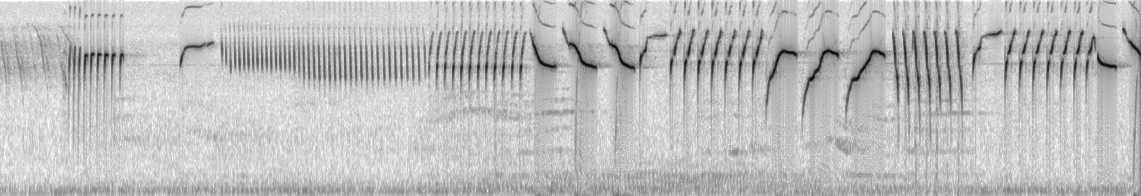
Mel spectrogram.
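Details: Belgian canary training song beginning with short high notes and a sustained buzzy tone, then fast trills, looping up-and-down slurs and rapid rattling bursts in alternating phrases.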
